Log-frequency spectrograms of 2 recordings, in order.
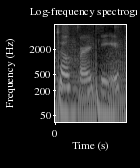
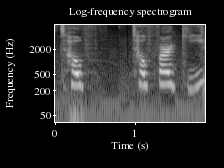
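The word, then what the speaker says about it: Tofurky: I like tofurkey.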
